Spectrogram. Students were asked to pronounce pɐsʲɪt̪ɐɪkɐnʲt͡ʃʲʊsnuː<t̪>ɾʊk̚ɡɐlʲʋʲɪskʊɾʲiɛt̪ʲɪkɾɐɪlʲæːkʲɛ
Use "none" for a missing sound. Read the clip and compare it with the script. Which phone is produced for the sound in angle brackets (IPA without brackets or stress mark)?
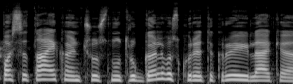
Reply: t̪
